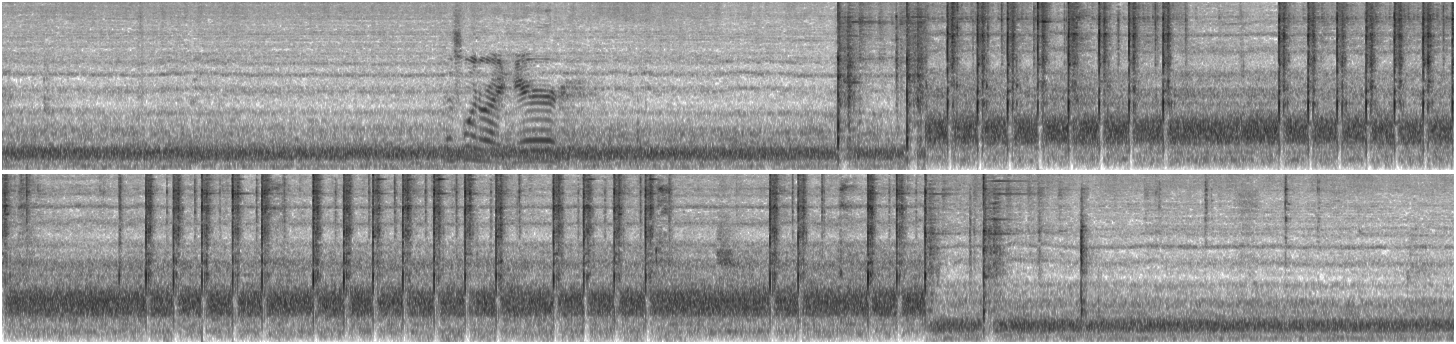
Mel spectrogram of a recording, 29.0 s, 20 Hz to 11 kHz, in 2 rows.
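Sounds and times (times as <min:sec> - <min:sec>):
steady hiss: 0:00.0 - 0:29.0
hammer striking steel on anvil: 0:08.4 - 0:11.9, 0:12.8 - 0:15.0, 0:15.6 - 0:21.3, 0:22.1 - 0:25.4.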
